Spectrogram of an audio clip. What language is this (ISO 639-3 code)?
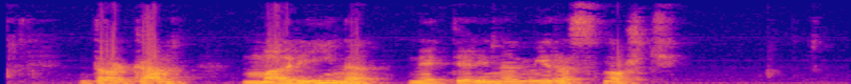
bul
